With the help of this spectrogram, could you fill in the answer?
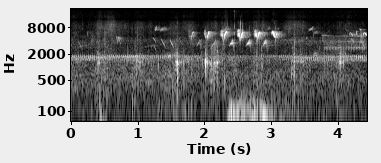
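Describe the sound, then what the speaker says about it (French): Small songbirds, yellow warblers, singing a quick series of bright, sweet chirps in the distance, over a faint steady background hum. "On entend les parulines jaunes."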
